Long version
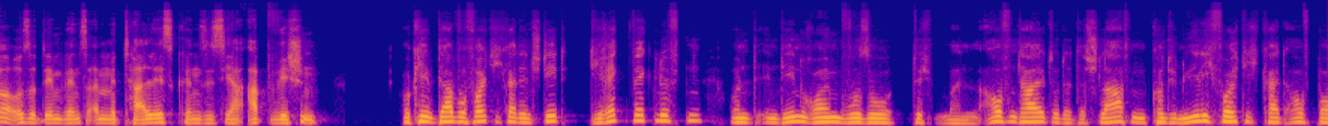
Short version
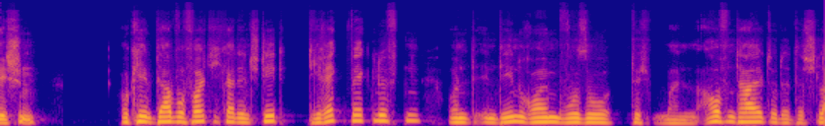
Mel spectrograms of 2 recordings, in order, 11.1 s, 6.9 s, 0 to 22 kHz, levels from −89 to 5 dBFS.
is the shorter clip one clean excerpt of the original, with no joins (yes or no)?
yes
